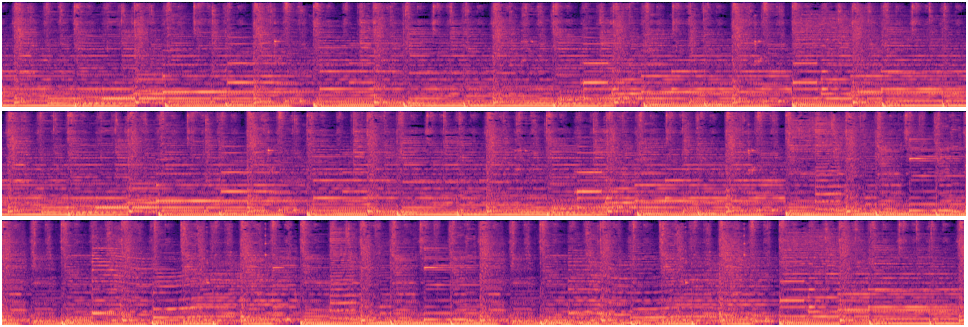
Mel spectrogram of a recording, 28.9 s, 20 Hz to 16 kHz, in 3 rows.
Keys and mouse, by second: 0.9 shift+middle click, 2.3 shift+d, 3.6 KP_3, 4.4 g, 5.6 r, 7.3 s, 8.6 g, 9.6 Tab, 10.1-10.5 middle drag, 11.0-11.3 middle drag, 11.8-12.4 middle drag, 12.6-13.1 middle drag, 13.2-13.7 middle drag, 14.2 right click, 15.6 Tab, 18.6 ctrl+l, 19.7 shift+middle click, 20.2 g, 22.1 right click, 22.8 ctrl+l, 23.6 g, 25.3 shift+middle click, 26.3 ctrl+l, 27.3 g, 28.3 right click.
